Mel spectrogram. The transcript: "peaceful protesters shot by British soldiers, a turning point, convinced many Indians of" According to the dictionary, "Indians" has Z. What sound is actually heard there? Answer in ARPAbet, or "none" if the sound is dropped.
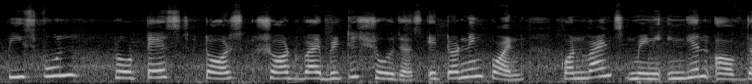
none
